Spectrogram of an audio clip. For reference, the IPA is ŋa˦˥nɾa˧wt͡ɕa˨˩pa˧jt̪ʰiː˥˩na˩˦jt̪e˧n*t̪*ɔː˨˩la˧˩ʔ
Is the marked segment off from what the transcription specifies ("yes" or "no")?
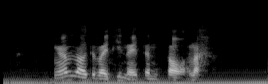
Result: no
